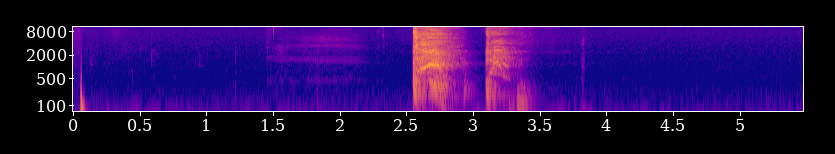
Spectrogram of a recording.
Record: {"cough_length": "5.5 s", "cough_amplitude": 5167, "cough_signal_mean_std_ratio": 0.22, "survey_phase": "alpha (2021-03-01 to 2021-08-12)", "age": "45-64", "gender": "Male", "wearing_mask": "No", "symptom_new_continuous_cough": true, "symptom_shortness_of_breath": true, "symptom_onset": "6 days", "smoker_status": "Current smoker (e-cigarettes or vapes only)", "respiratory_condition_asthma": false, "respiratory_condition_other": false, "recruitment_source": "Test and Trace", "submission_delay": "2 days", "covid_test_result": "Positive", "covid_test_method": "RT-qPCR", "covid_ct_value": 15.8, "covid_ct_gene": "ORF1ab gene", "covid_ct_mean": 16.1, "covid_viral_load": "5300000 copies/ml", "covid_viral_load_category": "High viral load (>1M copies/ml)"}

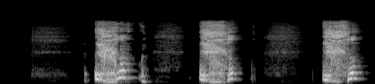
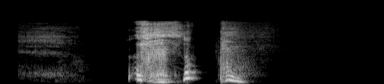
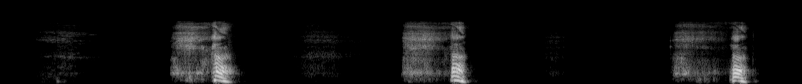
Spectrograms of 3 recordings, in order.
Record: {"three_cough_length": "3.8 s", "three_cough_amplitude": 30085, "three_cough_signal_mean_std_ratio": 0.47, "cough_length": "3.8 s", "cough_amplitude": 30174, "cough_signal_mean_std_ratio": 0.37, "exhalation_length": "8.0 s", "exhalation_amplitude": 28185, "exhalation_signal_mean_std_ratio": 0.24, "survey_phase": "beta (2021-08-13 to 2022-03-07)", "age": "45-64", "gender": "Male", "wearing_mask": "No", "symptom_cough_any": true, "symptom_runny_or_blocked_nose": true, "symptom_fatigue": true, "symptom_onset": "4 days", "smoker_status": "Ex-smoker", "respiratory_condition_asthma": false, "respiratory_condition_other": false, "recruitment_source": "Test and Trace", "submission_delay": "1 day", "covid_test_result": "Positive", "covid_test_method": "RT-qPCR"}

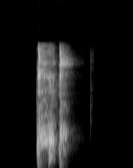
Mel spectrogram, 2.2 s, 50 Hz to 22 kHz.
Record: {"cough_length": "2.2 s", "cough_amplitude": 26643, "cough_signal_mean_std_ratio": 0.35, "survey_phase": "beta (2021-08-13 to 2022-03-07)", "age": "45-64", "gender": "Male", "wearing_mask": "No", "symptom_none": true, "smoker_status": "Never smoked", "respiratory_condition_asthma": false, "respiratory_condition_other": false, "recruitment_source": "REACT", "submission_delay": "2 days", "covid_test_result": "Negative", "covid_test_method": "RT-qPCR", "influenza_a_test_result": "Negative", "influenza_b_test_result": "Negative"}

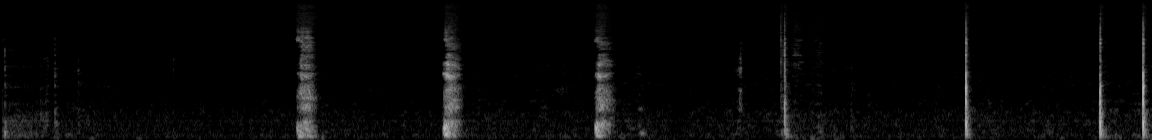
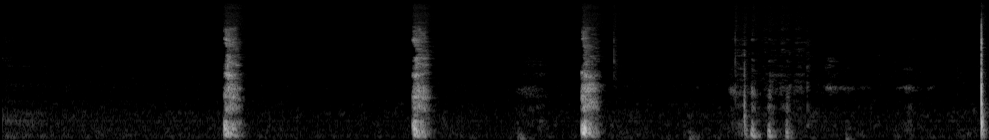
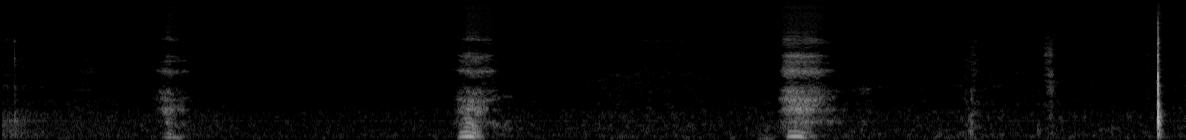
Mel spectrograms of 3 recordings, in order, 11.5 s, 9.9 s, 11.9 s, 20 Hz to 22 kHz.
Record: {"three_cough_length": "11.5 s", "three_cough_amplitude": 14398, "three_cough_signal_mean_std_ratio": 0.14, "cough_length": "9.9 s", "cough_amplitude": 12527, "cough_signal_mean_std_ratio": 0.16, "exhalation_length": "11.9 s", "exhalation_amplitude": 9112, "exhalation_signal_mean_std_ratio": 0.15, "survey_phase": "alpha (2021-03-01 to 2021-08-12)", "age": "65+", "gender": "Male", "wearing_mask": "No", "symptom_none": true, "symptom_onset": "12 days", "smoker_status": "Ex-smoker", "respiratory_condition_asthma": false, "respiratory_condition_other": false, "recruitment_source": "REACT", "submission_delay": "1 day", "covid_test_result": "Negative", "covid_test_method": "RT-qPCR"}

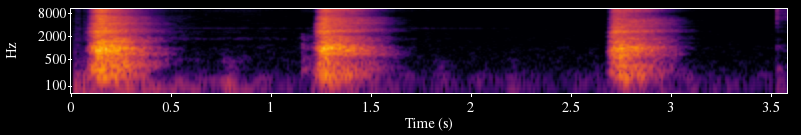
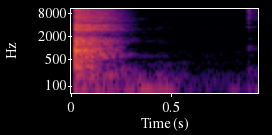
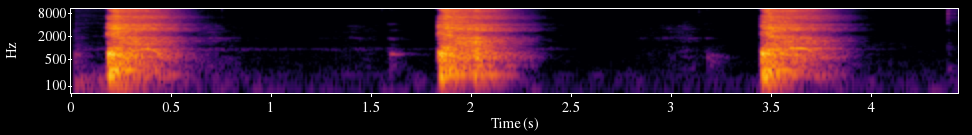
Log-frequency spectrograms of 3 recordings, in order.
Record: {"exhalation_length": "3.6 s", "exhalation_amplitude": 32766, "exhalation_signal_mean_std_ratio": 0.34, "cough_length": "0.9 s", "cough_amplitude": 11963, "cough_signal_mean_std_ratio": 0.38, "three_cough_length": "4.4 s", "three_cough_amplitude": 32768, "three_cough_signal_mean_std_ratio": 0.36, "survey_phase": "beta (2021-08-13 to 2022-03-07)", "age": "45-64", "gender": "Female", "wearing_mask": "No", "symptom_runny_or_blocked_nose": true, "smoker_status": "Never smoked", "respiratory_condition_asthma": false, "respiratory_condition_other": false, "recruitment_source": "REACT", "submission_delay": "1 day", "covid_test_result": "Negative", "covid_test_method": "RT-qPCR", "influenza_a_test_result": "Negative", "influenza_b_test_result": "Negative"}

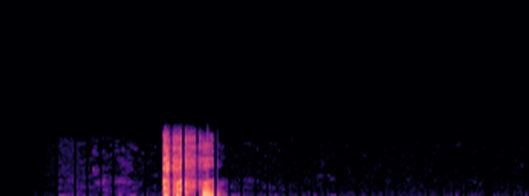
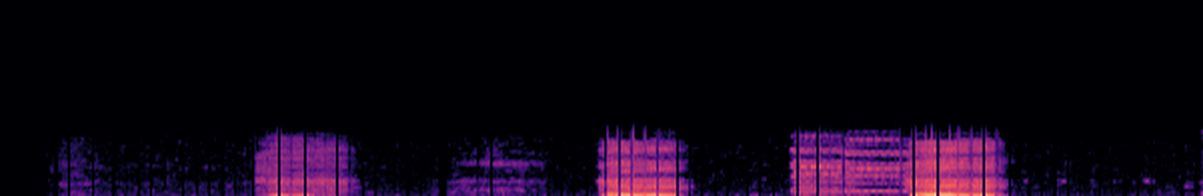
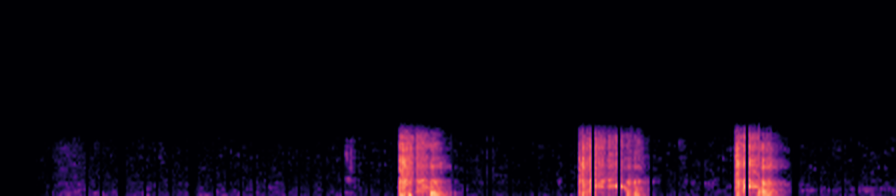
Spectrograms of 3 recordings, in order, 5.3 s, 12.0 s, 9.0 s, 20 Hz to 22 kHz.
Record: {"cough_length": "5.3 s", "cough_amplitude": 29357, "cough_signal_mean_std_ratio": 0.2, "exhalation_length": "12.0 s", "exhalation_amplitude": 14426, "exhalation_signal_mean_std_ratio": 0.33, "three_cough_length": "9.0 s", "three_cough_amplitude": 28435, "three_cough_signal_mean_std_ratio": 0.26, "survey_phase": "beta (2021-08-13 to 2022-03-07)", "age": "65+", "gender": "Female", "wearing_mask": "No", "symptom_none": true, "smoker_status": "Never smoked", "respiratory_condition_asthma": false, "respiratory_condition_other": false, "recruitment_source": "REACT", "submission_delay": "2 days", "covid_test_result": "Negative", "covid_test_method": "RT-qPCR"}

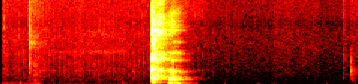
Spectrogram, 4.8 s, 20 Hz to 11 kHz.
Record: {"cough_length": "4.8 s", "cough_amplitude": 32768, "cough_signal_mean_std_ratio": 0.19, "survey_phase": "beta (2021-08-13 to 2022-03-07)", "age": "65+", "gender": "Female", "wearing_mask": "No", "symptom_none": true, "smoker_status": "Current smoker (e-cigarettes or vapes only)", "respiratory_condition_asthma": false, "respiratory_condition_other": true, "recruitment_source": "REACT", "submission_delay": "1 day", "covid_test_result": "Negative", "covid_test_method": "RT-qPCR"}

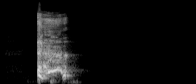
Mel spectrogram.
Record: {"cough_length": "2.0 s", "cough_amplitude": 32768, "cough_signal_mean_std_ratio": 0.31, "survey_phase": "beta (2021-08-13 to 2022-03-07)", "age": "45-64", "gender": "Female", "wearing_mask": "No", "symptom_cough_any": true, "symptom_onset": "12 days", "smoker_status": "Current smoker (e-cigarettes or vapes only)", "respiratory_condition_asthma": true, "respiratory_condition_other": false, "recruitment_source": "REACT", "submission_delay": "7 days", "covid_test_result": "Negative", "covid_test_method": "RT-qPCR", "influenza_a_test_result": "Negative", "influenza_b_test_result": "Negative"}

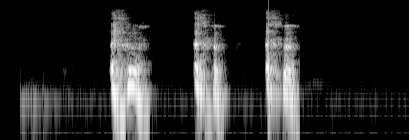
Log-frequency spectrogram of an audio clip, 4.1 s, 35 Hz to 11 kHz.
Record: {"three_cough_length": "4.1 s", "three_cough_amplitude": 26527, "three_cough_signal_mean_std_ratio": 0.36, "survey_phase": "alpha (2021-03-01 to 2021-08-12)", "age": "45-64", "gender": "Male", "wearing_mask": "No", "symptom_none": true, "smoker_status": "Never smoked", "respiratory_condition_asthma": false, "respiratory_condition_other": false, "recruitment_source": "REACT", "submission_delay": "1 day", "covid_test_result": "Negative", "covid_test_method": "RT-qPCR"}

